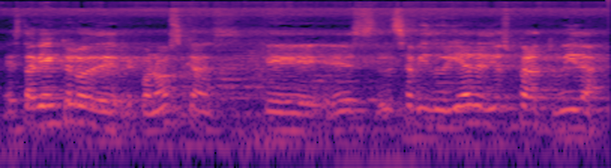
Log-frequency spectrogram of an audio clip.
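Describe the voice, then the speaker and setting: High-voiced preacher with a Mexican accent in an echoey hall. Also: male voice, fairly quick. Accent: Mexican Spanish. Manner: emphatic, speaks straight to the listener, acts out others' words. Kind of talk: sermon. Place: church hall. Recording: echoey hall, distant, dull, noisy.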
